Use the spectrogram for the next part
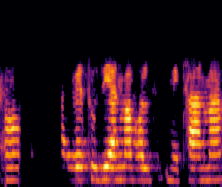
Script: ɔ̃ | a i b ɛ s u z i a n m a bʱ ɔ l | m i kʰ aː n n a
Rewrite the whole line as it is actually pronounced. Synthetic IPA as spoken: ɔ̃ | a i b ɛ s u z i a n m a bʱ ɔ l | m i tʰ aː n m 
